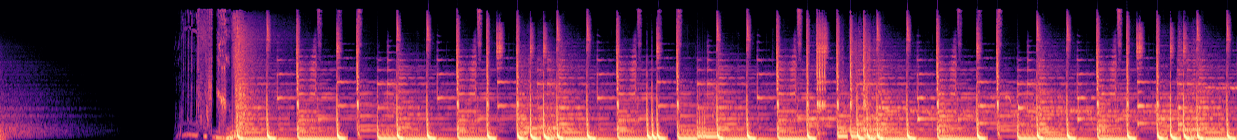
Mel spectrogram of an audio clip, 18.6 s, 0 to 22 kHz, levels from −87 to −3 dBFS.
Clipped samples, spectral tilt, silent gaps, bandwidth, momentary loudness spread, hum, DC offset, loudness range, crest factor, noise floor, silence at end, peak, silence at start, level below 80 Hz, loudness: under 0.1%; -5.5 dB/octave; none; 17 kHz; 7 LU; none; under 0.1%; 5 LU; 10 dB; -88 dBFS; 0 s; 0 dBFS; 0 s; -14 dBFS; -12 LUFS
